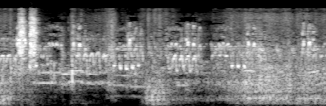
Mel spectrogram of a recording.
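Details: Budgerigars chirping and warbling in a breeding-stimulation recording, with sharp high chirps at the start, then a mixed twittering chatter with short clicks and a brief lull near the middle.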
